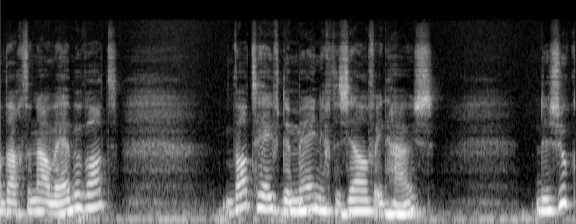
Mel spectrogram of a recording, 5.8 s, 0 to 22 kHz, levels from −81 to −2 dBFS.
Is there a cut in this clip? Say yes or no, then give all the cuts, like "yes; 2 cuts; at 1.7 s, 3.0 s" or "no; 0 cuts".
yes; 1 cut; at 2.1 s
